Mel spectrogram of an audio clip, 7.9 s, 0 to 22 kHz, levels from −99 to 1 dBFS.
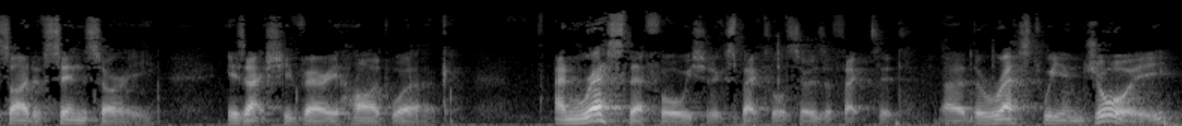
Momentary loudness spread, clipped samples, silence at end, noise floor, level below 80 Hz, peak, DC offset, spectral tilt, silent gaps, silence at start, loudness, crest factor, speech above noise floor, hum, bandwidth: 16 LU; under 0.1%; 0 s; -66 dBFS; -66 dBFS; -16 dBFS; under 0.1%; -5 dB/octave; none; 0 s; -37 LUFS; 22 dB; 29 dB; none; 14.5 kHz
